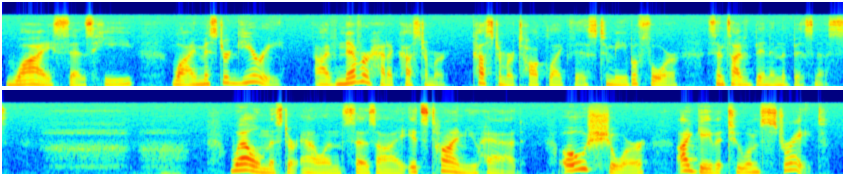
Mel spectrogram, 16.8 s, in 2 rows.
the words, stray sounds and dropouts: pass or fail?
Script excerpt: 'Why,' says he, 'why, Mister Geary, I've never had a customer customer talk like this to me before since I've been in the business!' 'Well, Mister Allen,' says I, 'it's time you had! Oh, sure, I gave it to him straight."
fail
